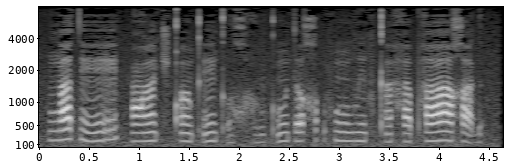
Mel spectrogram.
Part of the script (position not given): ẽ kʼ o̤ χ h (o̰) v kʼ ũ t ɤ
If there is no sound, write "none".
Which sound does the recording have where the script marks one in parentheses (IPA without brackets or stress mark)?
o̤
